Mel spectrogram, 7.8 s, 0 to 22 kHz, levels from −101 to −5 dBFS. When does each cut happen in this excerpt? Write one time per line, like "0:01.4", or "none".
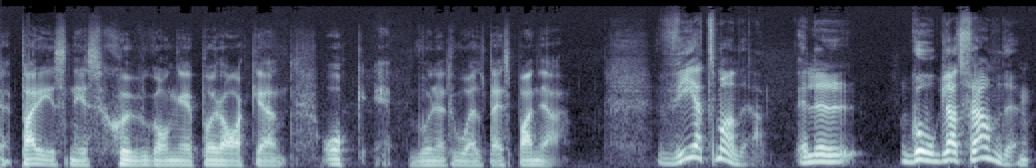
0:03.1
0:06.8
